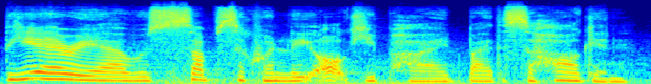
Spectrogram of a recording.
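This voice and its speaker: A woman's voice: lowish voice, animated, fairly quick, soft background music, natural voice. A woman playing a sober, scholarly advisor in a fantasy video game, speaking in precise, formal archaic phrases. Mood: sober, informative. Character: sober, matter-of-fact female scholarly advisor. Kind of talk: scripted video game voice acting.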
